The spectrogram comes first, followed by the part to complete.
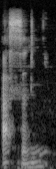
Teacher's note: It's a palatal nya.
